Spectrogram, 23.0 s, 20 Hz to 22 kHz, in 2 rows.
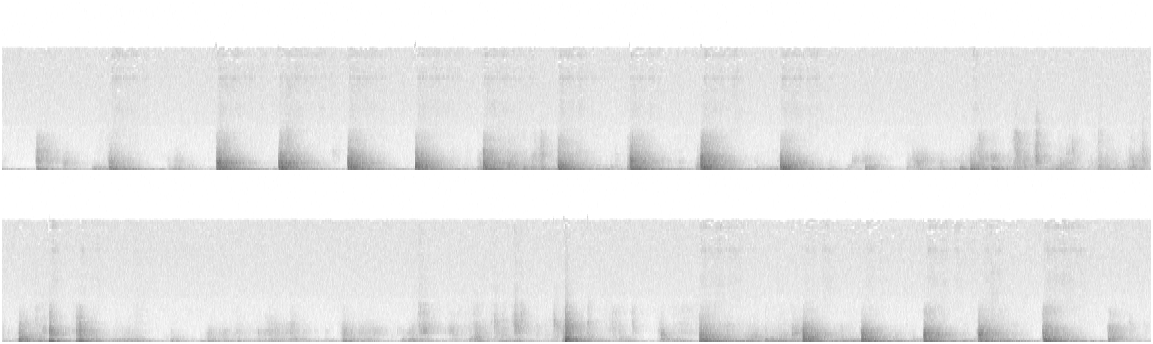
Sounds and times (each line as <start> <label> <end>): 0.0 upstairs neighbors stomping 22.9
